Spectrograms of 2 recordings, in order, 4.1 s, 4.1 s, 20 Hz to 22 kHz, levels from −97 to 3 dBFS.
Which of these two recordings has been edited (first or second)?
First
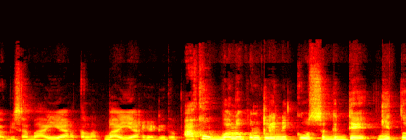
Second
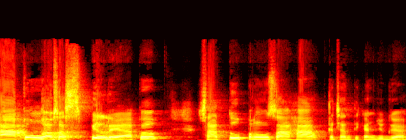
first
